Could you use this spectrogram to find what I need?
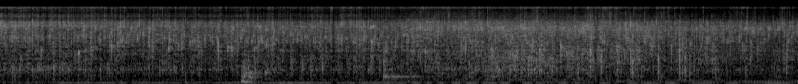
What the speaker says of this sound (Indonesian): ini minyaknya udah panas, langsung aja kita masukkan dulu bawang merah dan bawang putihnya ya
